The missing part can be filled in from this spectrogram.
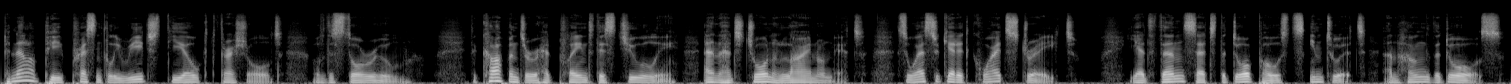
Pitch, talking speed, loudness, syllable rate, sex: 100 Hz, 170 wpm, -20 LUFS, 4.4 syllables/s, male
